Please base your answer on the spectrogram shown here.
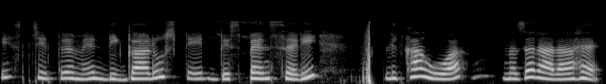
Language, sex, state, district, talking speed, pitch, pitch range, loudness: Hindi, female, Assam, Kamrup Metropolitan, 120 wpm, 275 Hz, 255-315 Hz, -19 LUFS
